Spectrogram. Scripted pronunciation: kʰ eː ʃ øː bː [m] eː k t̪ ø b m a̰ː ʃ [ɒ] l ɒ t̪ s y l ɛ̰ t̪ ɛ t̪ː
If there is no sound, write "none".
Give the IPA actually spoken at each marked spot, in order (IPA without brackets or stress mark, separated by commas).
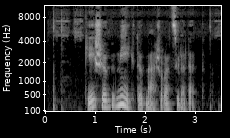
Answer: m, o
